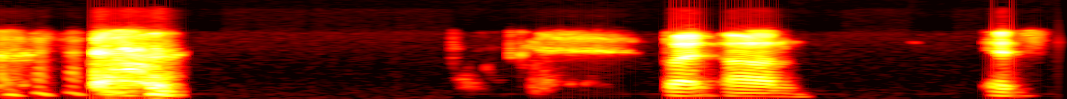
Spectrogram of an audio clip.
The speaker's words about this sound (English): So, excuse me. I need a cough button on my end.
